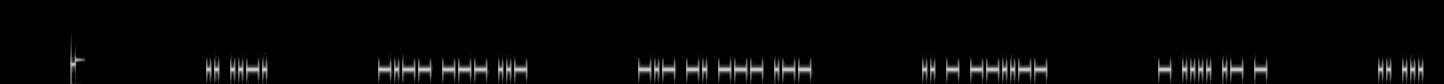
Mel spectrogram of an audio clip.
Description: Morse code, heard as a keyed tone, about 30 wpm, 700 Hz. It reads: IF YOU KNOW IT, THAT IS
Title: 4x Word-Spacing - Sentences from Top 400 Words - 30wpm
